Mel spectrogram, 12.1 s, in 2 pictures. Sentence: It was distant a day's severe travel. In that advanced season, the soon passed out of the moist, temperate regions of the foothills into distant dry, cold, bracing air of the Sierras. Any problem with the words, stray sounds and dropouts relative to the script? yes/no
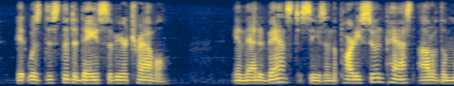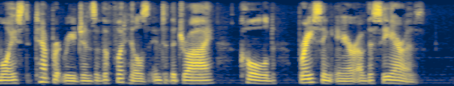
yes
